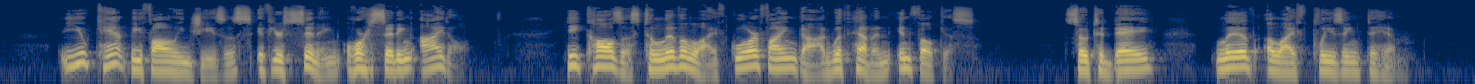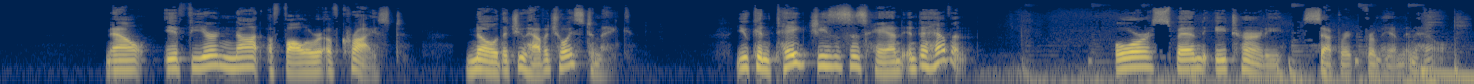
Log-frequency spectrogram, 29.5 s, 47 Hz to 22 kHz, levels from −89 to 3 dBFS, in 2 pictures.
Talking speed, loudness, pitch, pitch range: 130 wpm, -20 LUFS, 135 Hz, 110-165 Hz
